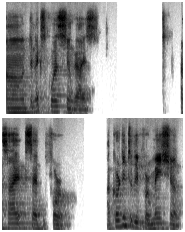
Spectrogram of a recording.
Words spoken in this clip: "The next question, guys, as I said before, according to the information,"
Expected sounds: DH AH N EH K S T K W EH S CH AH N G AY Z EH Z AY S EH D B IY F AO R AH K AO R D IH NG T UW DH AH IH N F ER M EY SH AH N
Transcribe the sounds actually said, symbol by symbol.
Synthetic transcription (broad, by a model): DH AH N EH K S T K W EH S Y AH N G AY S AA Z AY S EH D B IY F AO R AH K AO R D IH NG T UW DH AH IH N F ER M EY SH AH N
